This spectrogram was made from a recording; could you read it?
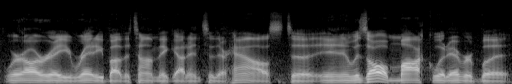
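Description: A man's voice: low-pitched, fairly even intonation, normal speed, clear, resonant tone. A young man in casual podcast chat, laid-back and profane, rambling with restarts. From Pensacola area, Florida.

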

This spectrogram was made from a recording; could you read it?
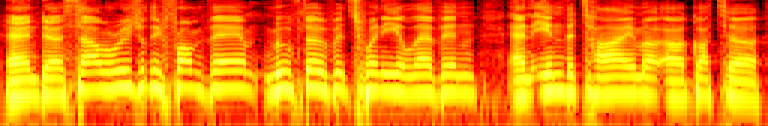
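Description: A man's voice: high voice, steady tone, a little fast, clear, resonant tone. A man in his thirties, a youth pastor preaching a sermon from a church stage, earnest, with frequent uh's and restarts. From South Africa. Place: church stage, live service.

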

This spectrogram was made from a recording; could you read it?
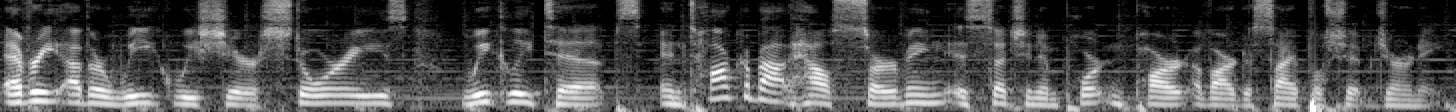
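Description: A man's voice: fairly high pitch, moderate pace, few pauses, faint music behind. A man hosting a church volunteer podcast, upbeat and encouraging as he talks with a guest.

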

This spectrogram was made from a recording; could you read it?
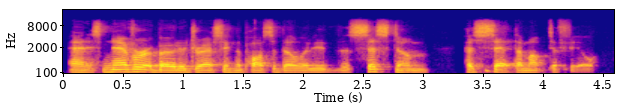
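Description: A man with a softened Scottish accent gives his opinion earnestly in conversation, checking in with short tag questions. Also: mid-range voice, fairly even intonation, fast talker. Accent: Scottish, somewhat flattened. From Scotland.

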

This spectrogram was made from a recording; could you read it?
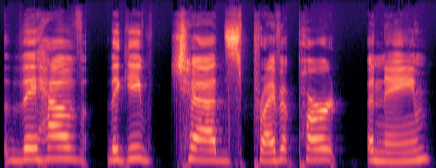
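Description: A woman's voice: on the high side, steady tone, very slow, no room sound. Chatty woman podcast host, close dry sound. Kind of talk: casual conversational recap of a court case.

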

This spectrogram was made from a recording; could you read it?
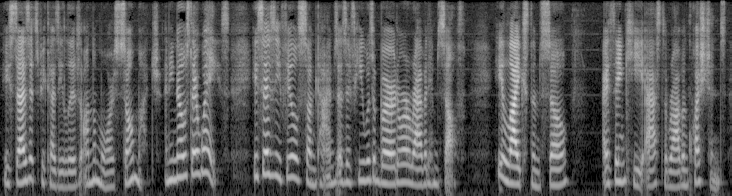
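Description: A woman's voice: a little high, normal speed, no echo, lightly acted. Storybook role: outspoken little girl, read by a woman, obstinate yet enthusiastic, frank delivery, dry studio-like closeness. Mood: earnest, enthusiastic. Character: earnest, stubborn, outspoken young girl. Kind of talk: audiobook character acting.

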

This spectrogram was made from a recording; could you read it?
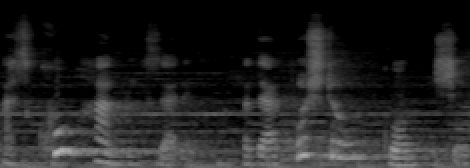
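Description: A woman narrating a children's radio play in an expressive storybook style. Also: medium pitch, gravelly, loud music behind the voice. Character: storyteller of a children's fantasy tale.

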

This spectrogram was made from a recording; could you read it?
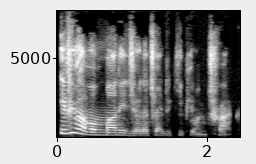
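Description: A man's voice: fairly high pitch, sing-song, fast talker, no room sound. Man, Dominican accent, casual interview guest, repeats himself, muffled lo-fi sound. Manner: repetitive, often asks "you understand?". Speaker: singer guest.

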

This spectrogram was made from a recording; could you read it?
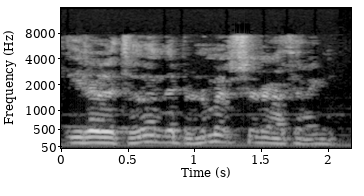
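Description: A man's voice: on the high side, fast, a little mellow. A man in his forties from La Mancha in Spain, with a La Mancha Spanish accent, co-hosting a podcast and joking around. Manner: joking, teasing, hums song lines. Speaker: podcast co-host. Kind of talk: casual chat about childhood TV songs. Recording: dull lo-fi sound with faint music behind.

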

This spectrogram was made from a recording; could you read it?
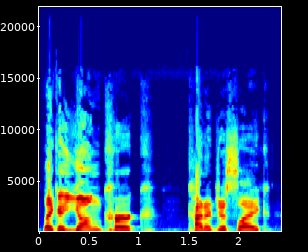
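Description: A man hosting a casual movie review chat, rambling with restarts and quick laughs. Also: high voice, sharp tone, smooth, dry recording, studio quality. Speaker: podcast host.

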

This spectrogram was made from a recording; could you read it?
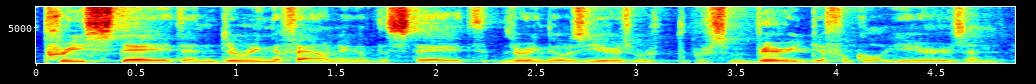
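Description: A middle-aged man from Canada, a guest in a casual interview, talking in an animated way with lots of stammered restarts and easy laughter. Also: on the low side, a little fast.

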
